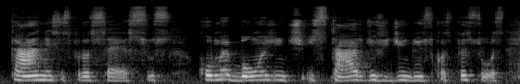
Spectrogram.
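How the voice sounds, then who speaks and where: This woman's voice is somewhat breathy and sits at a medium pitch. Her pace is fairly slow and her intonation monotone and flat. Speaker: therapist or coach hosting a live stream. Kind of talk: live stream talk to viewers.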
